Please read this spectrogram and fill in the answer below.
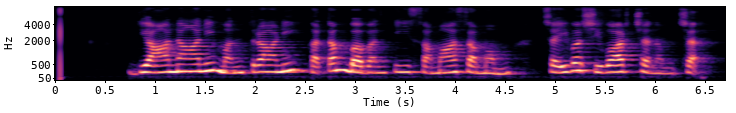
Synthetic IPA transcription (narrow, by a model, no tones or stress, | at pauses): d̪ʱjaːnaːnimɐnt̪ɾaːnikɐt̪ɐmbʱɐʋɐnt̪isɐmaːsɐmɐmt͡ʃɐjʋɐʃiʋaːɾt͡ʃɐnɐmt͡ʃɐ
